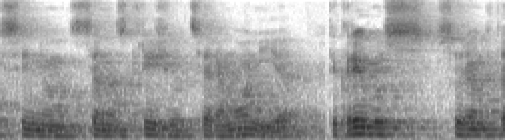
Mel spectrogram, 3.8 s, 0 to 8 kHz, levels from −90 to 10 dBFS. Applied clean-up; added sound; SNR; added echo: none; none; none; none.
